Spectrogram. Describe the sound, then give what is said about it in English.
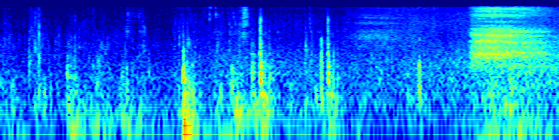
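A rowing boat moves through water with a series of wooden knocks and creaks, then a steady rush of splashing water swells near the end. No one speaks. “a boat.”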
